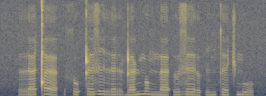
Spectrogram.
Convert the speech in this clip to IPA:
r ɛ ǃ ɛ | θ u ʔ ʈ e z i r e r ɖ ɛ ɳ n̪ o ŋ n̪ ɛ ʔ ɨ z e ɾ ɨ ʔ i ŋ t̪ e t͡ʃ m u

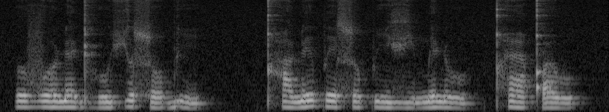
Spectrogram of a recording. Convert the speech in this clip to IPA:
ʊ v o ɳ ɛ ɖʱ u ç ʊ ɬ o b i | qʰ a ɳ ɪ p e ɬ ʊ p i vʲ e m e ɳ u | qʰ e qʼ u

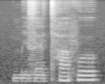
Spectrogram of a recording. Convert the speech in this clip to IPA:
m i˨ z ɛ˨ tʰ a˦ f ʊ˦

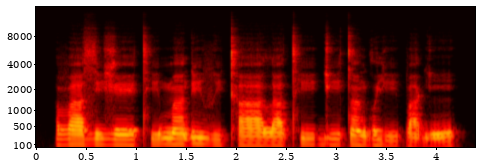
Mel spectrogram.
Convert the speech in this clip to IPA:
β a˨ z i˨ ɣ eː˨ tʰ i˨˦ m ã˦ ɗ i˦ v i˨ kʰ aː˨ l a˨ tʰ iː˦ ɡ iː˦ t ã˦ ɡʷ ɪ˦ j iː˨ p a˨ ɡ ĩ˨˦

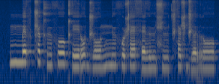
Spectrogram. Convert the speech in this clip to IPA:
mː ɛ˦ f ʈ͡ʂ ə˦ kʰ ʉ˨ f oː˦ kʰ eː˨ ɾ o˦ d͡ʒ oː˨ nː ʉ˦ f o˦ ʂ ɾ ɛ˦ h ɛ˨ ð ʉː˨ ɕ ʉː˨ t͡ʃʰ ɛ˦ ʂ d͡ʒ əː˨ r oː˦

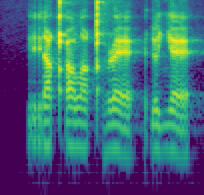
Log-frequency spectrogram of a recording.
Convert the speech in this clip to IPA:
r e qʼ y lˠ ɛ qʼ i̤ ɭ ɛ | ɗ ə ʎ ɛ

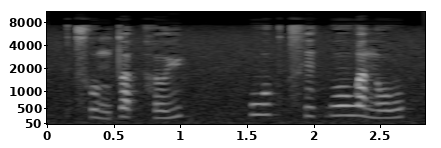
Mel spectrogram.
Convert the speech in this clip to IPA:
t͡sʰ ʊ˨˩ ŋ t̪ ɐ˧ t̚ h ɵ˨˥ ɥ | w ʊ˥ k̚ t͡sʰ ɪ˧ k̚ w o˥ w ɐ˨ n o˨˧ w

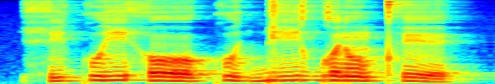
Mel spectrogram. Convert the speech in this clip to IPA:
h i˨ kʷ iː˦ h oː˦˨ kʷ i˦˨ ɡ͡b iː˦ ɡʷ ɪ˦ ɾ ũ˦ pʰ ɪ˦˨

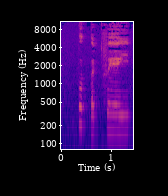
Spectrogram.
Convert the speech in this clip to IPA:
p ʊ˥ k̚ ɵ˨˥ t̚ f e˧ j

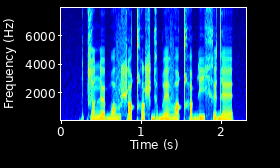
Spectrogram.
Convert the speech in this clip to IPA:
t͡ɕ ɒ˧ n œ˧ b ɒ˧ v ʂ œ˧ qʰ ɒ˨ ʂ ɡ ɘ˦ b ɛ˨ v ɒ˦ qʰ ə˦ b ɾ i˦˨ x ɘ˦ d ɛ˧

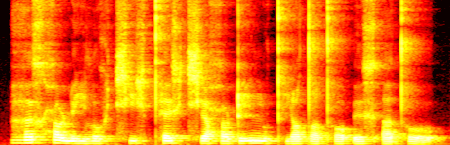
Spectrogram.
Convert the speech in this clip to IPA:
ɦ ɐ x ħ ɔ ɳ i l o x t͡ɕʰ i x t̪ʰ ɛ x t͡ɕʰ ɘ ħ ɔ ʈ i n̪ u t̪ʰ i tˤ i t̪ʰ ɔ ʔ ɘ x ʔ a t̪ʰ o

